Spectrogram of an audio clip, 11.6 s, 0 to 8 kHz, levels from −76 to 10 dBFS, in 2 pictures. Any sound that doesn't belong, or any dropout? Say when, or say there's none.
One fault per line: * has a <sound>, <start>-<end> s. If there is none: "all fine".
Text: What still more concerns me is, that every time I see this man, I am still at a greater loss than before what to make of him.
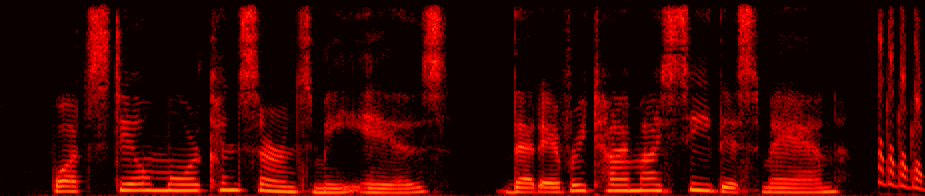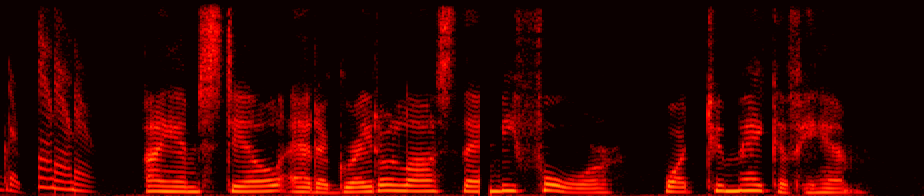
* has a chirp, 5.5-6.4 s
* has a dropout, 8.8-8.8 s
